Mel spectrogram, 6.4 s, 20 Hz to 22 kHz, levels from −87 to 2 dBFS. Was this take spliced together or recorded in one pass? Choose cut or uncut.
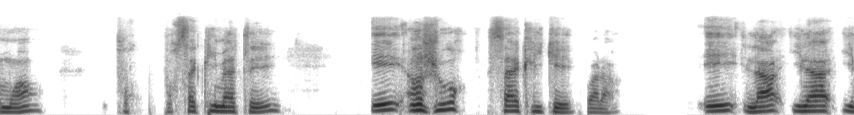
uncut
